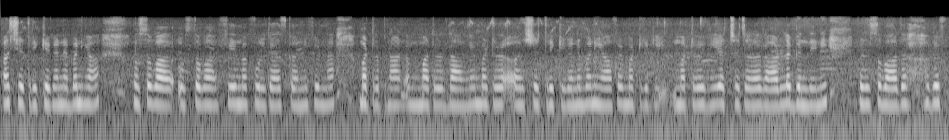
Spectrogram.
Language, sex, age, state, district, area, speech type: Dogri, female, 18-30, Jammu and Kashmir, Samba, rural, spontaneous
